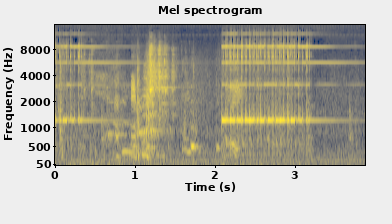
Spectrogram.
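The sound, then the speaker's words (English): Telephone ringing in a kitchen, two bursts of shrill bell-like ringing, the second longer, over a faint steady hum. “Startled by the phone, she runs into the kitchen.”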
